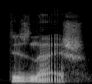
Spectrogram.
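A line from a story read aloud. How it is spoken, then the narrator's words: Gruff mutter. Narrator (Russian): буркнул Мормонт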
